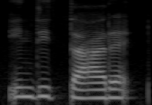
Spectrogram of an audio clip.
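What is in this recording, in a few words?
"inditare", Sardinian, female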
